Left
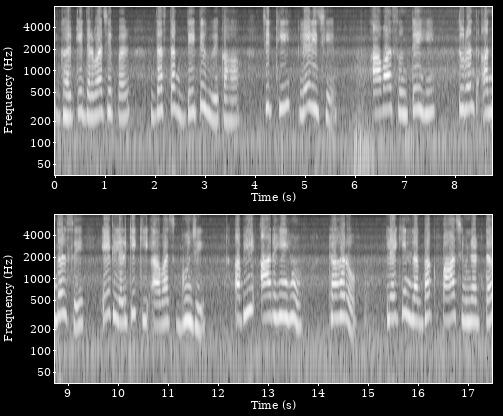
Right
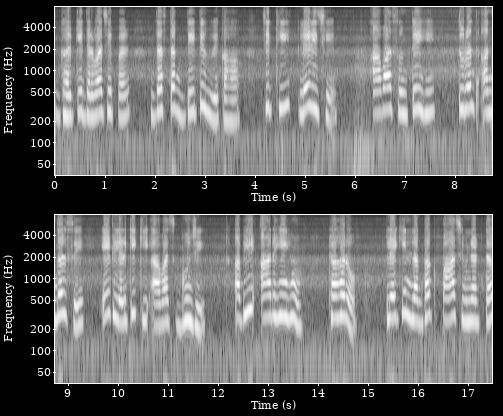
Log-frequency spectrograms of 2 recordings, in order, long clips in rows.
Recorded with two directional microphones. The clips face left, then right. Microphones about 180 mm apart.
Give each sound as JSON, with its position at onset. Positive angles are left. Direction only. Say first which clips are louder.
{"t": 0.1, "sound": "speech", "louder": "right 3 dB", "side_deg": -20}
